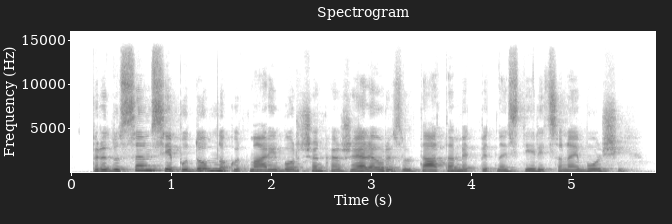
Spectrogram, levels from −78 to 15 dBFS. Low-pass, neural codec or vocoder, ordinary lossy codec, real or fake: 14.4 kHz; vocoder, 44.1 kHz, 128 mel bands, Pupu-Vocoder; none; fake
